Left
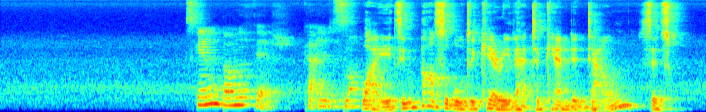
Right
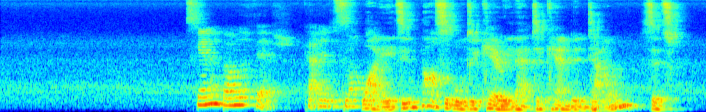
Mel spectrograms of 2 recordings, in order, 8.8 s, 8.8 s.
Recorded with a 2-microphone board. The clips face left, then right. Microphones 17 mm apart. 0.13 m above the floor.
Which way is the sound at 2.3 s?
20° left (ahead or behind).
